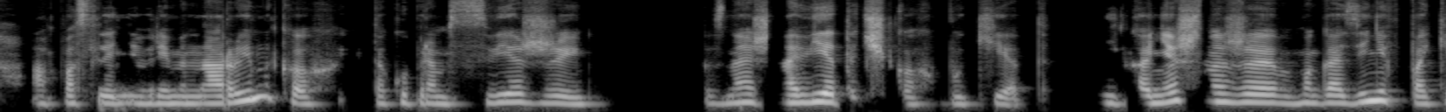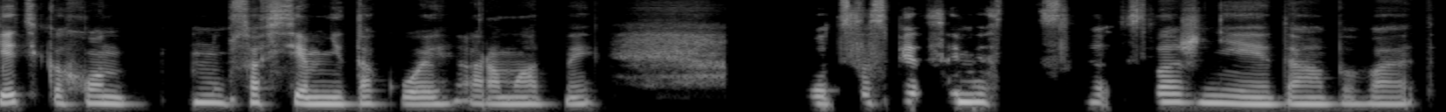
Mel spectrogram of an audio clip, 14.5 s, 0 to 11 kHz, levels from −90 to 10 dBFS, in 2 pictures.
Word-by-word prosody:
а 175 - -5
в 160 - -20
последнее 175 0 -1
время 170 0 0
на 175 0 +5
рынках. 245 - +2
И - - -30
такой 185 +2 -6
прям 175 -2 -2
свежий, 180 -2 0 0.5
знаешь, 180 +2 +1
на 190 - +4
веточках 190 -6 +5
букет, 165 0 -7 0.2
и, 180 -2 -7
конечно 215 +5 +5
же, 200 -1 +5
в 175 - -6
магазине 190 +5 +4
в 250 - -20
пакетиках 180 +1 -2
он, 165 -2 -4 0.2
ну, 195 -2 -3
совсем 180 -4 0
не 160 0 0
такой 160 0 -6
ароматный. 165 0 -6 1.1
Вот 170 -1 -6
со 195 - -4
специями 205 0 -2 0.2
сло 200 -2 -9
сложнее, 190 -6 -3
да, 160 0 -3
бывает. 165 +1 -8
175 Hz, 140 wpm, -25 LUFS, 165-195 Hz, 1.1 s, на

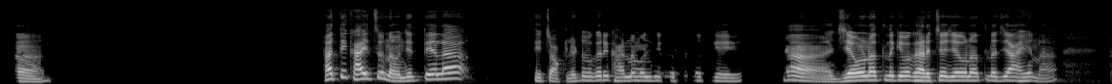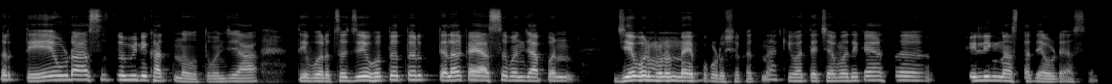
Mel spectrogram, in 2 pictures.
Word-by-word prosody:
हां. 140 0 -3 2.7
हां, - - +7
ते 345 - +1
खायचं 255 +3 +5
ना - - +4
म्हणजे 160 +3 0
त्याला 240 +2 +5 0.8
ते 160 - -3
चॉकलेट 150 +4 -5
वगैरे 195 +2 0
खाणं 170 +1 -2
म्हणजे 180 0 -3
कसं 175 +3 -12
न - - -5
ते 165 -1 -5 0.6
हां, 190 -9 +1
जेवणातलं 195 +4 +5
किंवा 195 0 +4
घरच्या 180 +1 +4
जेवणातलं 185 0 +1
जे - - +3
आहे 180 -1 +1
ना, 145 -1 -10 0.6
तर 215 - -2 0.2
ते 155 - -1 0.2
एवढं 205 +2 +2
असं 220 +2 -5
चवीने 205 -1 +2
खात 175 -1 -2
नव्हतो. 130 -3 -6
म्हणजे 140 +2 -5 0.6
ते - - -1
वरचं 155 +2 0
जे 185 - +7
होतं, 185 +2 +3
तर 210 0 +1 0.2
त्याला 185 +1 +4
काय 100 - +4
असं, 200 - 0
म्हणजे 180 -1 0
आपण 175 0 -1 0.5
जेवण 190 +5 +6
म्हणून 180 -1 +2
नाही 175 -1 +4
पकडू 150 -3 -5
शकत 130 -2 -11
ना 225 - -8
किंवा 160 -3 -4
त्याच्यामध्ये 165 +2 -2
काय 195 +2 -2
असं 190 0 -5 0.4
फीलिंग 185 +1 +2
नसतात 150 -2 -6
एवढं 130 -1 -4
असं. 125 -1 -17
180 Hz, 150 wpm, -23 LUFS, 160-195 Hz, 2.7 s, हां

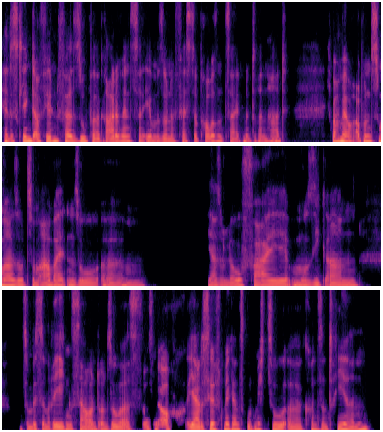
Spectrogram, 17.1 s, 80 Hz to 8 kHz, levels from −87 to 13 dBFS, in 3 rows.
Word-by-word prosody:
Ja, 190 - +1
das 160 +4 -4
klingt 215 -3 +5
auf 175 -3 -1
jeden 190 +1 +5
Fall 165 -5 +3
super, 155 -3 +1
grade 155 +5 +2
wenn's 155 0 0
dann - - -3
eben 155 -1 -1
so 140 0 -1
'ne 145 0 -2
feste 140 +1 -5
Pausenzeit 150 -3 -3
mit 150 +9 -5
drin 145 -5 -5
hat. 170 +4 -4 0.6
Ich - - -25
mache 175 +2 +4
mir 175 -4 +7
auch - - -5
ab 200 - -2
und 160 -1 +4
zu 165 - +1
mal 160 0 +4
so 155 0 +1
zum 150 - -4
Arbeiten 150 0 0
so, 140 -1 -3
ähm, 140 0 -5 0.9
ja, 145 -1 -4
so 145 - -6
Lo-Fi-Musik 150 +1 -1
an 145 +1 -1 0.6
und 175 - -12
so 145 - -3
'n - - 0
bisschen 150 -1 -1
Regensound 150 -1 +1
und 150 -3 -1
so 145 -1 +1
was. 135 - -1
Das - - -4
sind - - -3
auch - - +3 0.2
ja, 150 -1 +6
das 140 - -1
hilft 165 -1 +3
mir 160 - +5
ganz 160 0 0
gut, 170 +2 -3
mich 155 -5 -2
zu, 155 0 +2
äh, 145 +1 -1
konzentrieren. 155 +4 0
150 Hz, 195 wpm, -24 LUFS, 145-160 Hz, 0.9 s, mir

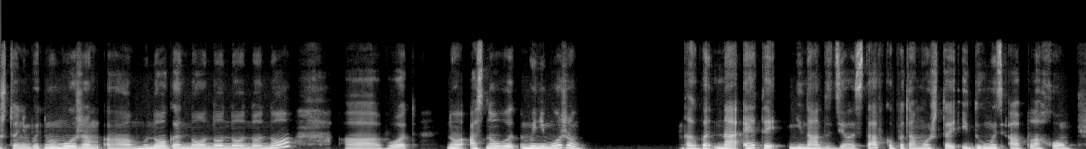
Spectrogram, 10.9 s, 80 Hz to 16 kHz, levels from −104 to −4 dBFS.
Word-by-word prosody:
что-нибудь. 150 -1 -4
Мы 195 +2 +4
можем, 205 -4 +3
а, 155 -1 -3
много 195 +5 +2
"но", 185 0 +2
"но", 170 -1 +2
"но", 165 -1 +1
"но", 160 0 -1
"но". 275 - 0 0.5
А, 140 -1 -4
вот. 140 -2 -3 0.3
Но 195 0 +2
основу 215 +3 +1
мы 205 +2 +5
не 210 -1 +5
можем 240 0 +1 1.0
Как 175 -4 -1
бы 175 0 +1
на 180 -1 +3
это 250 -2 +1 0.2
не 190 +1 +3
надо 195 -4 +1
делать 155 -1 -5
ставку, 190 +7 -3
потому 180 -2 -1
что 180 -2 -6
и 170 +2 -3
думать 190 +3 +1
о 165 - -1
плохом. 160 -5 -3
180 Hz, 170 wpm, -22 LUFS, 160-200 Hz, 1.0 s, мы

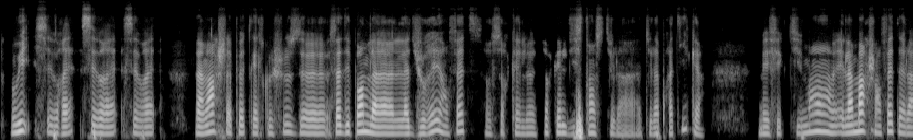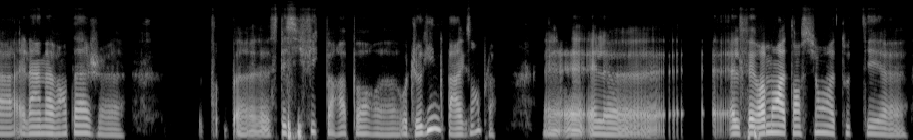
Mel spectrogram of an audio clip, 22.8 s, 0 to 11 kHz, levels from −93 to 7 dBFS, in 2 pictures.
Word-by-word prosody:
Oui 210 +3 +5
c'est 180 - -5
vrai, 170 +2 +1
c'est 185 - 0
vrai, 165 0 +2
c'est 175 - -5
vrai, 160 +1 -1 0.5
la 165 -1 +5
marche 200 +2 +5
ça - - +2
peut 180 - -1
être - - -6
quelque 170 0 -4
chose 190 0 -5
de 165 -2 +2
ça 185 0 +4
dépend 200 +2 +6
de 200 - +4
la 165 -1 +7
la 160 0 +2
durée 165 +9 0
en 170 - -4
fait 205 +6 -1 0.3
sur - - -10
quelle, 160 -1 -5
heu, 160 -1 -4
sur 180 - -5
quelle 180 -1 0
distance 175 0 +3
tu 80 - -9
la 70 -2 -8
tu 150 - -9
la 155 - -2
pratique 170 - -6 0.8
mais 165 - -2
effectivement 185 +6 -1
et 175 0 -2
la 180 +1 +6
marche 220 +1 +6
en - - -1
fait 210 -1 0
elle 175 -2 -1
a 155 -1 -1
elle - - -4
a - - +1
un 165 0 -1
avantage 160 0 -1
heu 135 -1 -8 1.4
bah, 70 +1 -3
heu, 65 -2 -4
spécifique 190 +2 -3
par - - -5
rapport, 160 -1 -5
heu, 140 0 -9
au 155 0 -4
jogging 245 - +3
par 140 - -2
exemple. 160 +2 -7 0.6
Elle 80 -1 -3 0.3
elle 155 0 -1
elle, - - 0 0.7
heu, - - -8 0.6
elle 315 - -1
fait 170 - +3
vraiment 170 +5 +6
attention 180 +1 +1
à 165 -2 -2
toutes 165 0 -14
tes 155 -2 -6
heu, 65 - -5
165 Hz, 185 wpm, -25 LUFS, 155-185 Hz, 1.4 s, la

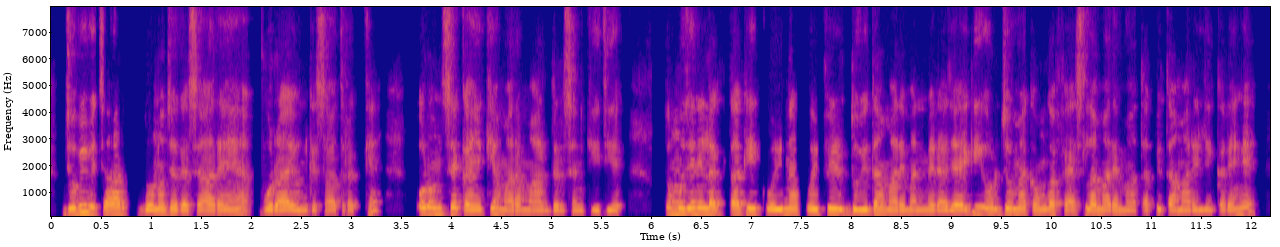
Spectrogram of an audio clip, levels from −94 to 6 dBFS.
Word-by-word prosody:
जो 200 +2 +4
भी 250 +3 +5
विचार 200 -3 +2 0.2
दोनों 175 +1 +3
जगह 180 -1 +2
से 175 0 -3
आ 170 - 0
रहे 180 -1 0
हैं 185 - -4
वो 180 - +3
राय 160 -1 +3
उनके 160 0 -3
साथ 160 -1 -5
रखें 160 - -7 0.4
और 210 - +4
उनसे 205 0 +1
कहें 180 -3 +1
कि 195 +2 -2
हमारा 180 -1 -2
मार्गदर्शन 160 -2 -4
कीजिए। 315 +5 -3 0.4
तो 215 - -2
मुझे 200 -1 +4
नहीं 205 0 +4
लगता 195 0 +1
कि 200 -1 +4
कोई 180 0 +5
ना 185 0 +1
कोई 185 0 +4
फिर 195 -2 +4
दुविधा 170 +2 +3
हमारे 175 -1 0
मन 170 -1 -3
में 175 - 0
रह 165 -1 0
जाएगी 175 +7 +1
और 195 -3 0
जो 195 - +2
मैं 185 0 0
कहूँगा 180 +1 -1
फ़ैसला 165 +2 -1
हमारे 180 0 -1
माता-पिता 170 +2 -5
हमारे 165 0 -2
लिए 165 0 -2
करेंगे, 180 +5 -3
180 Hz, 225 wpm, -23 LUFS, 170-195 Hz, 0.4 s, भी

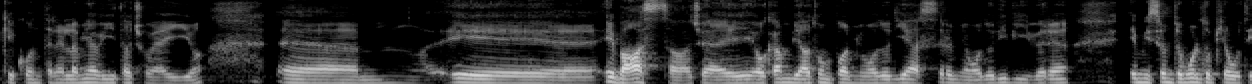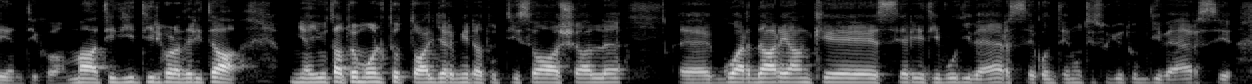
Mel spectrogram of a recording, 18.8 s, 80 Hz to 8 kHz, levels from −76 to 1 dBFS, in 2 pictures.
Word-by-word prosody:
che 130 - -6
conta 125 -2 -8
nella 125 0 -2
mia 135 +1 -1
vita, 125 -1 -4
cioè 110 -2 -9
io. 110 +2 -8 0.5
Ehm, 120 -2 -3 0.3
e 115 -5 0
e 165 - +3
basta 125 -5 +4
cioè 115 +2 -2
e 120 +2 0
ho 120 - +3
cambiato 135 +1 0
un 130 - -4
po' 135 - +1
il 125 - -4
mio 120 - -11
modo 120 +1 -2
di 130 +2 -3
essere, 135 +2 -2
il 130 - -8
mio 115 - -7
modo 115 +3 -3
di 135 +2 -4
vivere 130 0 -5 0.4
e - - -3
mi 140 - -2
sento 140 +1 +2
molto 145 0 0
più 135 -1 -3
autentico, 105 -3 -5
ma 135 +1 +5
ti 150 - -3
di 150 +1 -4
ti 155 +3 -2
dico 155 +1 0
la 145 - +5
verità, 145 +1 +5 0.4
mi 145 -2 -5
ha - - +1
aiutato 150 +2 +4
molto 160 0 +3
a - - -8
togliermi 145 -1 +3
da 145 - +1
tutti 135 +1 -15
i - - -6
social, 145 +1 +2 0.4
ehm, 125 -1 -2
guardare 150 +1 +4
anche 145 -1 +1
serie 145 +1 -3
TV 140 +1 -6
diverse, 140 -1 -3
contenuti 130 +1 -10
su 130 - -11
YouTube 135 -1 -13
diversi 130 -1 -6
135 Hz, 190 wpm, -20 LUFS, 120-145 Hz, 0.5 s, ma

